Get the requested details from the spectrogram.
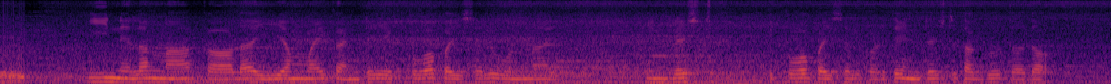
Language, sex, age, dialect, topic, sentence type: Telugu, male, 18-24, Telangana, banking, question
